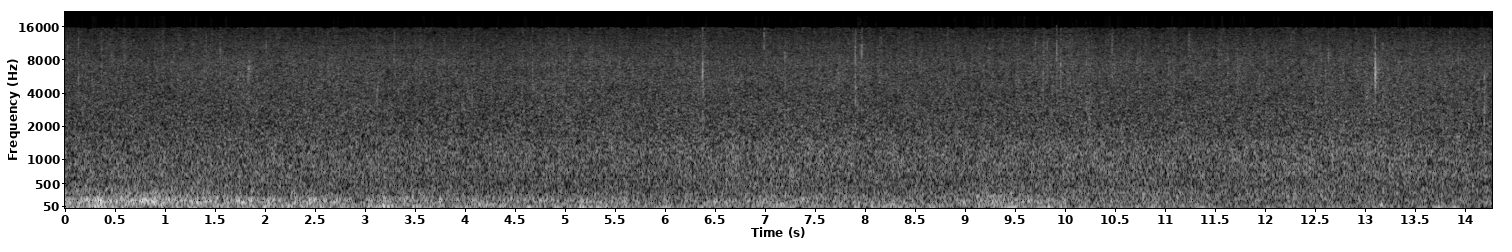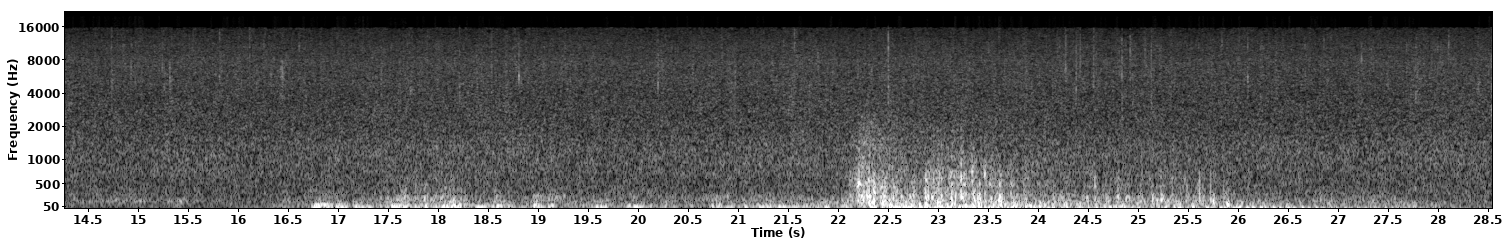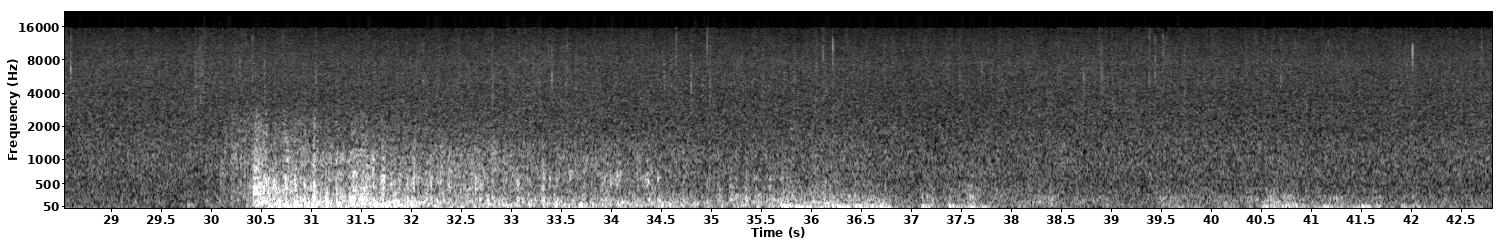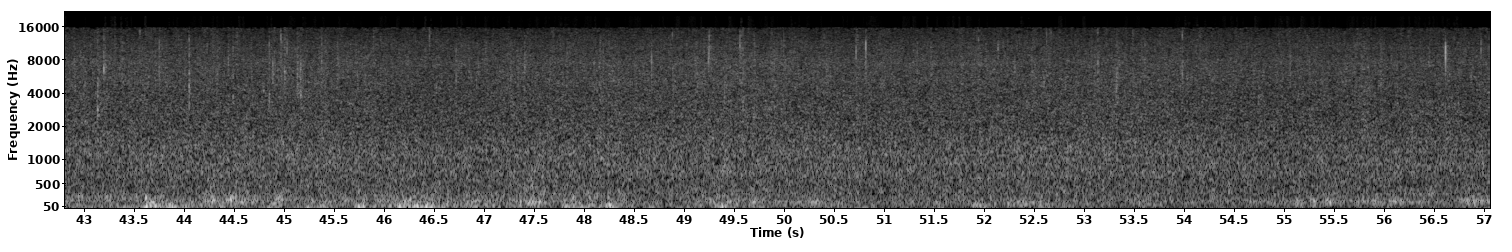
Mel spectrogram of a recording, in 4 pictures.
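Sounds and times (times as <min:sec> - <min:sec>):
steady rain: 0:00.0 - 0:57.0
thunder rolling: 0:22.2 - 0:26.5.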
